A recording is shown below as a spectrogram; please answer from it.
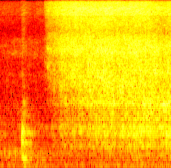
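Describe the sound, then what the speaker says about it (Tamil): Water is poured into a pan of browned vegetable curry base and breaks into a loud, steady rushing hiss that starts after a brief knock and continues to the end. "இந்த ஸ்டேஜில் நம்ம தண்ணி ஊற்றிக்கணும்"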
